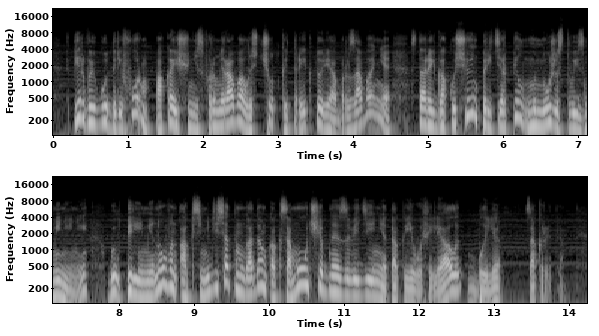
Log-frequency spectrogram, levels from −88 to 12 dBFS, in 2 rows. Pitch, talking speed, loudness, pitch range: 145 Hz, 130 wpm, -21 LUFS, 125-175 Hz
